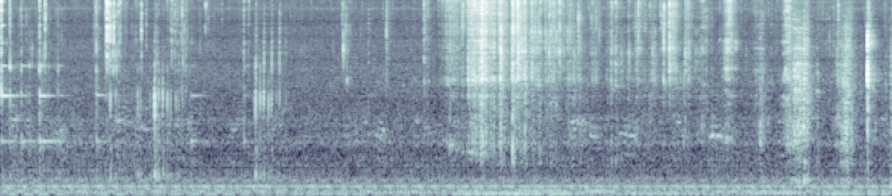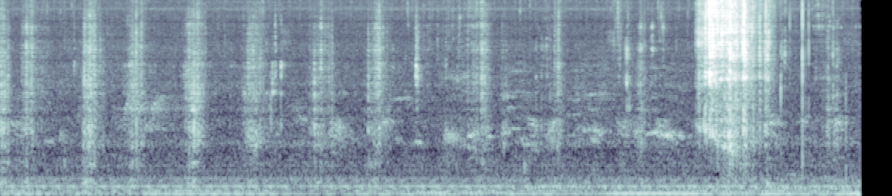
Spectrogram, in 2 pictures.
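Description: Crispy deep-fried salmon skin being bitten and chewed: irregular crackling crunches, with louder bursts of crunching twice, over a steady low hum. The sound cuts off suddenly near the end.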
